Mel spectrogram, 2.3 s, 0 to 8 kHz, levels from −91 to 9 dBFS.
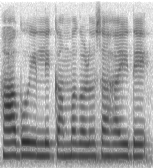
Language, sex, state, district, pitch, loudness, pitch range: Kannada, female, Karnataka, Bidar, 220 Hz, -17 LUFS, 220-230 Hz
